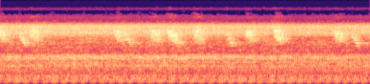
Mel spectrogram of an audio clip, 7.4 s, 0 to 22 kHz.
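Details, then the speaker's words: WOSON autoclave running its cycle: low steady motor rumble with even hiss, no knocks or squeal, as the vacuum pump draws down normally; chamber then near 128 °C at pressure reading 171, still heating. "Vous entendez bien le grondement du moteur quand il aspire. Donc ce petit bruit que vous entendez, c'est le moteur qui aspire. C'est la pompe de vide."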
